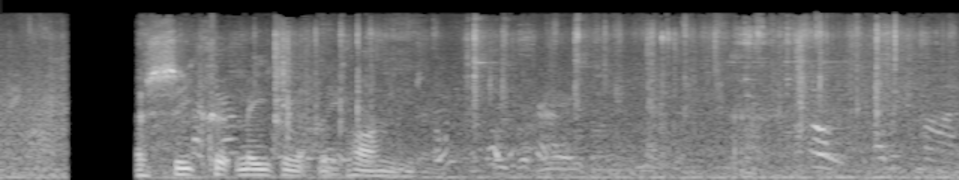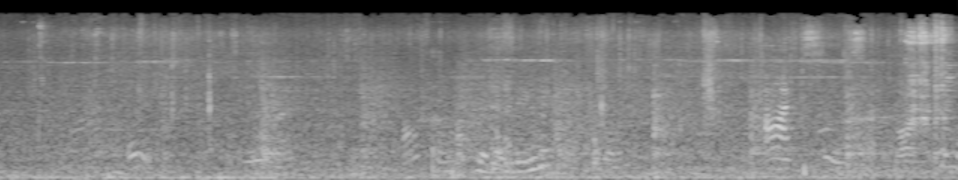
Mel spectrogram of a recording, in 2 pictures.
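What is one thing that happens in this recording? Several adults talk and chatter nearby outdoors.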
